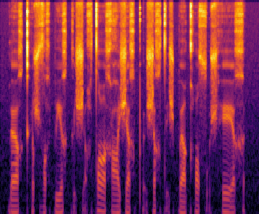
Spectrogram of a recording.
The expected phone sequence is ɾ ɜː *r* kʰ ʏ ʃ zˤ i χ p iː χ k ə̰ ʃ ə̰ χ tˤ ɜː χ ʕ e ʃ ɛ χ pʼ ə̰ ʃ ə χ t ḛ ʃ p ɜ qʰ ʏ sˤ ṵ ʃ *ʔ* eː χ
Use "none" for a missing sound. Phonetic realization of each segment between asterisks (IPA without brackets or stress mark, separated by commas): χ, h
